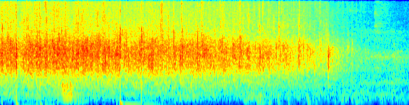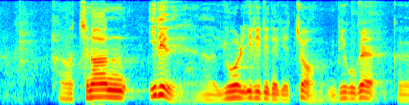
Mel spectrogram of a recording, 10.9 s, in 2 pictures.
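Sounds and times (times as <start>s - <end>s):
audience applauding the choir: 0.0s - 5.0s
speech: 6.2s - 10.9s.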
